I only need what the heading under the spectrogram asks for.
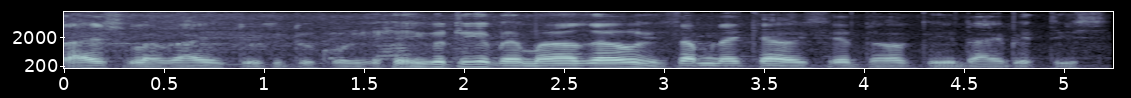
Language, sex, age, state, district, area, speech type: Assamese, male, 60+, Assam, Tinsukia, rural, spontaneous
